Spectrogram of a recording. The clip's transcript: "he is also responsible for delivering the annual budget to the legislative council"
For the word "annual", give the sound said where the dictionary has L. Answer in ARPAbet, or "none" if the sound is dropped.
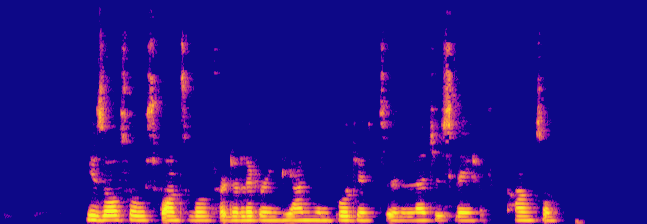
N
